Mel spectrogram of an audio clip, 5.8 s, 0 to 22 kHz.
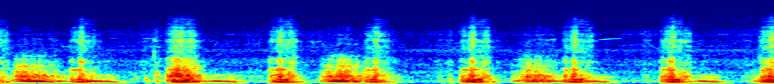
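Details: Two Skorro coalition male lions, brothers, roar together in deep, grunting bursts about every second to advertise their territory in Timbavati, South Africa, around 6:15 on a hot morning, then fall quiet to listen for a response from the south.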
